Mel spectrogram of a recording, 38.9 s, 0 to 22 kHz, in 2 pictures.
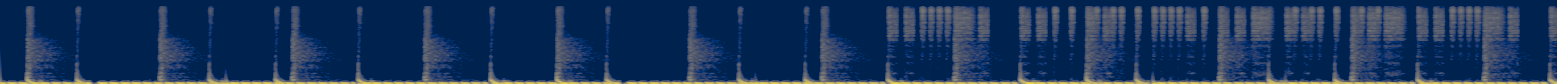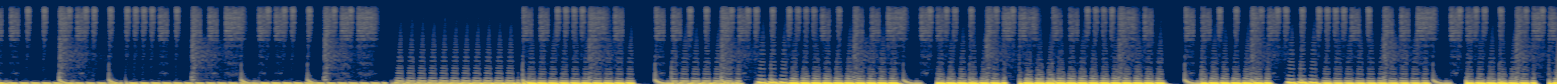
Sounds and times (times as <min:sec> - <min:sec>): Dubstep: 0:11.1 - 0:38.9.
